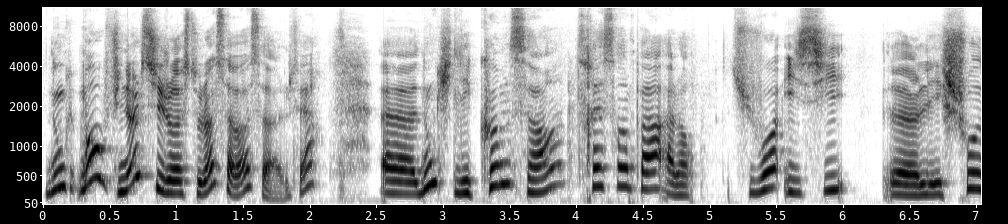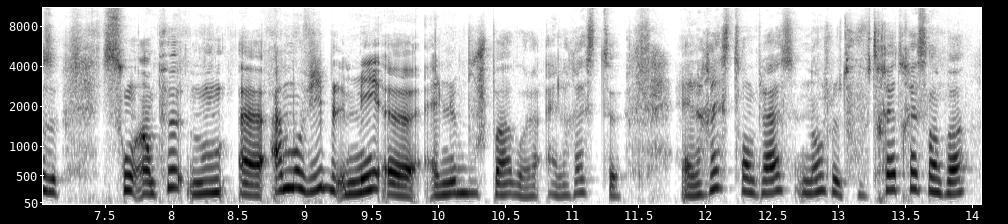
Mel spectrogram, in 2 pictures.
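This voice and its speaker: A woman's voice: medium pitch, lively intonation, moderate pace. Chatty woman vlogging. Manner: chatty, self-correcting, many fillers. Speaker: vlogger reviewing swimsuits. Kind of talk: casual try-on vlog.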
